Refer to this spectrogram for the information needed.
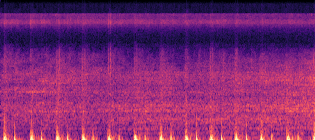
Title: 心臓の音 久々に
